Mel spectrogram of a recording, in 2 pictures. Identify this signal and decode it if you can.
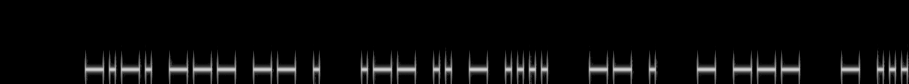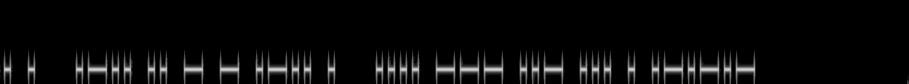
Morse code, heard as a keyed tone, about 20 wpm, 700 Hz. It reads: COME WITH ME TO THE LITTLE HOUSE.
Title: Sentences from Top 200 Words 20wpm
